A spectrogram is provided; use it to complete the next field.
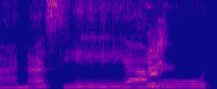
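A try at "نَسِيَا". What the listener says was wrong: Jangan nasi yahu yang panjang tuh ya, bukan sinya ya.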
